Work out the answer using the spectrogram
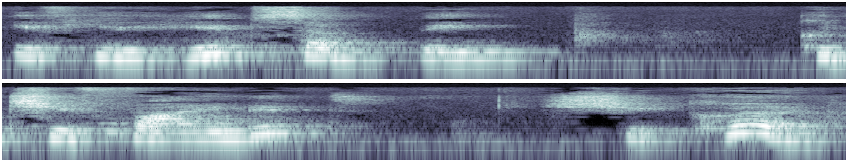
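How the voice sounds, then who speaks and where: A woman reading a children's storybook aloud expressively, with deliberate dramatic pauses. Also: mid-range voice, lively intonation. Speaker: read-aloud reader. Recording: roomy echo, clear background noise.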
